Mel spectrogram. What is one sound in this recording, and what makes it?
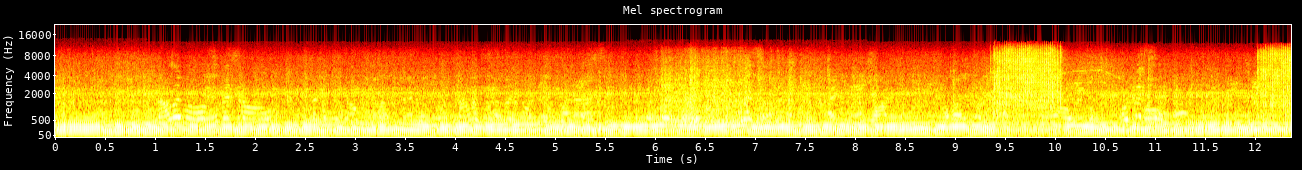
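A man talks with another man at close range.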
